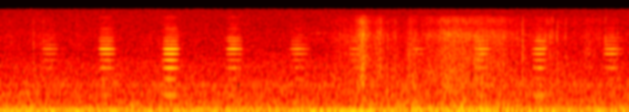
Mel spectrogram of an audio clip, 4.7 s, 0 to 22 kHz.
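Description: Deeptech RG750 Vista metal detector giving short high beeps, about two a second with a brief pause in the middle. They are its target signal as a 10 mm silver coin passes over the search coil.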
